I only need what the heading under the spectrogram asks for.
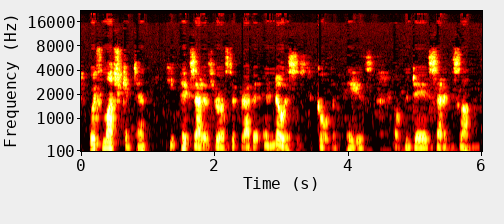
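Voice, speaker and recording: A mumbling man with big swings in loudness, in a dry, close sound with no echo. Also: moderate pace. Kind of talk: horror short story reading.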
